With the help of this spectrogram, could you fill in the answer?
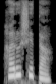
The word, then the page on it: ಹರುಷಿತ: Kannada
